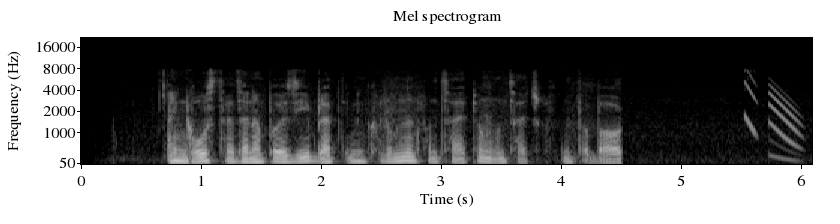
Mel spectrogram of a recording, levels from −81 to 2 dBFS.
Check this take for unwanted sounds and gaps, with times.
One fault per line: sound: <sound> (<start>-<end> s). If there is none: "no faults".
sound: chirp (5.5-6.0 s)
